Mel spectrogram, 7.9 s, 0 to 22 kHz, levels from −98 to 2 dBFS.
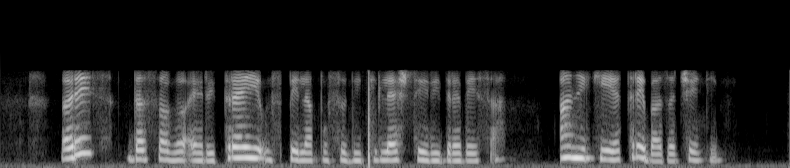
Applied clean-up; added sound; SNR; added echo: neural diffusion model UNIVERSE++.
